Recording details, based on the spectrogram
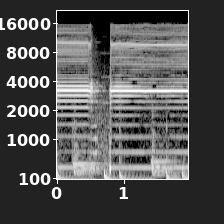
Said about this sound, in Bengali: টিআই অরিজিনাল হর্ন অনেক দিন অ্যাভেলেবল ছিল না আবার অ্যাভেলেবল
